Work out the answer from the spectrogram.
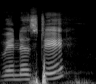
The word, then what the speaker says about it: Wednesday: Wednesday, D is silent.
